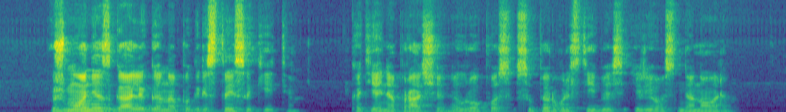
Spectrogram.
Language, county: Lithuanian, Kaunas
